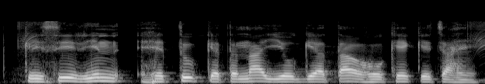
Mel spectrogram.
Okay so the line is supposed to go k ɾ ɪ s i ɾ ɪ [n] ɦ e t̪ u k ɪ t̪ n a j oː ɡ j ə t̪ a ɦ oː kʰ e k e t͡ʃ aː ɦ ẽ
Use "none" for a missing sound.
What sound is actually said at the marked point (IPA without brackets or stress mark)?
n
